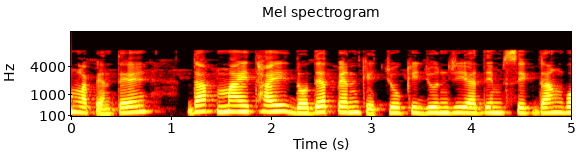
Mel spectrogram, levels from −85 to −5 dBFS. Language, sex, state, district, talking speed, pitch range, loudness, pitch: Karbi, female, Assam, Karbi Anglong, 180 wpm, 190-220 Hz, -16 LUFS, 200 Hz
